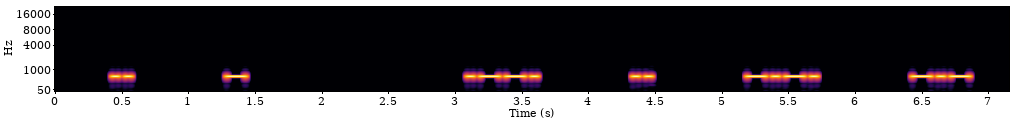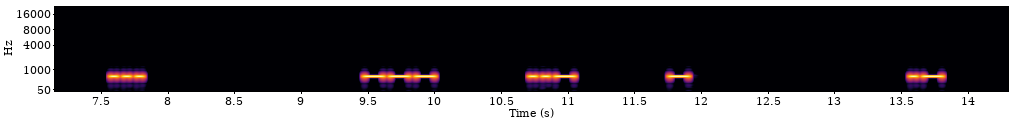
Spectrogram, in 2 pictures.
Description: Morse code, heard as a keyed tone, about 25 wpm, spaced as for 10 wpm, 600 Hz. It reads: IT PICKS OUT A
